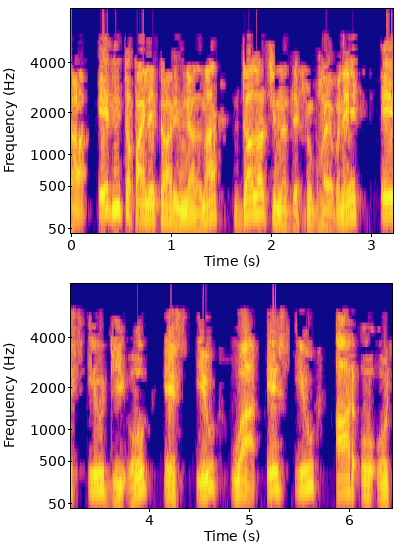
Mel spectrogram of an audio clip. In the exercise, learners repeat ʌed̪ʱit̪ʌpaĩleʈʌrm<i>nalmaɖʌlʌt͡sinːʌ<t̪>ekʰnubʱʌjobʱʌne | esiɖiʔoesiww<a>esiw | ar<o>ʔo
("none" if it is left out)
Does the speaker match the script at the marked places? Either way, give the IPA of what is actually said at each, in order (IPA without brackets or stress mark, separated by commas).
i, d̪, a, o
